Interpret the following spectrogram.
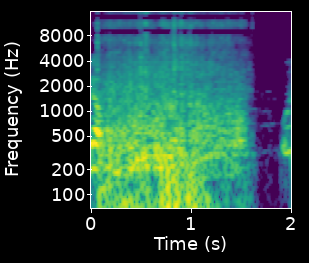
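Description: Two die-cast pull-back toy cars running down a cardboard ramp track, a loud rattling rumble that stops suddenly after about a second and a half.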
